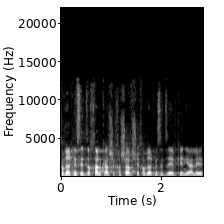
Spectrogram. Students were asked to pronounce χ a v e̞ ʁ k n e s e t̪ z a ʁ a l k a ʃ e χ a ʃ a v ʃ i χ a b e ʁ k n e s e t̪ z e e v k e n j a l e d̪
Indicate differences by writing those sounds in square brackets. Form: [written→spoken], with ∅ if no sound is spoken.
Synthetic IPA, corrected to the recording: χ a v e̞ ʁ k n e s e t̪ z a [ʁ→χ] a l k a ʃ e χ a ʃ a v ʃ [i→e] χ a [b→v] e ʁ k n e s e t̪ z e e v k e n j a l e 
